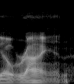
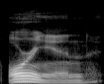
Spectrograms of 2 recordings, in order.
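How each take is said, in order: First: The name is pronounced the way it is spelled. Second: The name has the local, nonstandard pronunciation. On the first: The speaker calls it right. "It's really Orion, is how it's spelled" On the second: The speaker calls it wrong. "I'm pronouncing it fucked up"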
